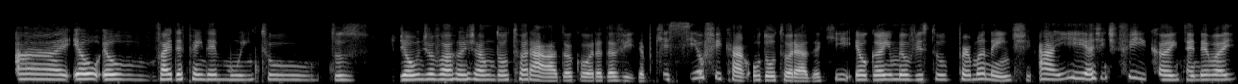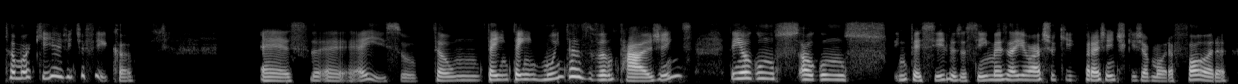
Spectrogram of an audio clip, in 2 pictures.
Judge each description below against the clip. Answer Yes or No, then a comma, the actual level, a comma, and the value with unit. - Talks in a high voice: Yes, high, 220 Hz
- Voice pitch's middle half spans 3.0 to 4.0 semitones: Yes, average, 3.4 semitones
